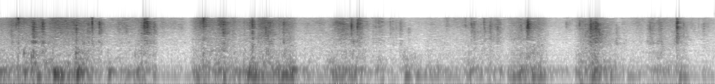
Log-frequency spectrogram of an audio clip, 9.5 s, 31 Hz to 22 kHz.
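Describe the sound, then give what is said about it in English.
Many Bible pages rustling and flipping at once as people turn to Luke 22, a steady papery shuffle with overlapping crisp bursts that swell and fade over several seconds, with no talking. “We know them, but I like to hear the pages turning.”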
